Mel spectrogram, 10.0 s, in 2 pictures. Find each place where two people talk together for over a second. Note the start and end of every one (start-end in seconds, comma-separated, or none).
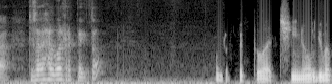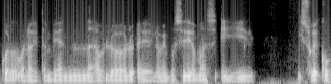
none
